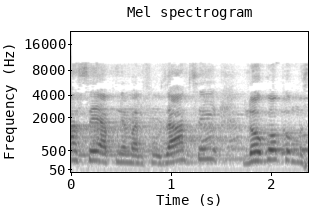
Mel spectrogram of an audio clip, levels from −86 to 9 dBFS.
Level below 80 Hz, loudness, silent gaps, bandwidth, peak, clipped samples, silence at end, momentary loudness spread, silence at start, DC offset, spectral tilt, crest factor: -70 dBFS; -29 LUFS; none; 10.5 kHz; -12 dBFS; under 0.1%; 0 s; 9 LU; 0 s; under 0.1%; -3.5 dB/octave; 16 dB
